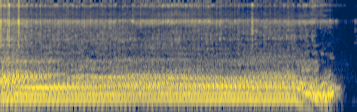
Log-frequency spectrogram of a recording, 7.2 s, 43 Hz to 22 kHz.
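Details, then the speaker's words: 1953 Ford Customline with swapped 350 Chevy V8, carburetor bad out of the box: engine holds a low, ragged idle then dies, running on the idle circuit alone; pumping throttle gives only a tiny squirt, so the accelerator pump is dead. "so the idle, it's running on the idle circuit alone, and if you pump like a whole bunch of gas, you get a little tiny squirt. That's why it's able to go, or the gas from the carburetor is leaking in there somehow. But it's not spraying from the actual accelerator pump."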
